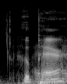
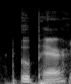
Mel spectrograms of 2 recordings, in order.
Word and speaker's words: Huppert: Huppert. – I've always been off about it. – Huppert.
